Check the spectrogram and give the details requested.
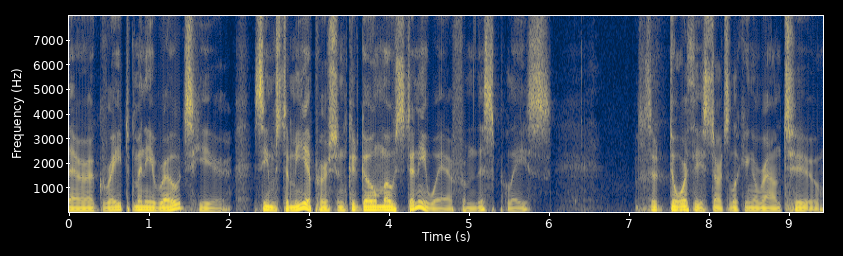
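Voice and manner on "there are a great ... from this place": ominous tone, lower pitch. Retelling what a character says in a story: imitating an ominous tone. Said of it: "he just ominously says".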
